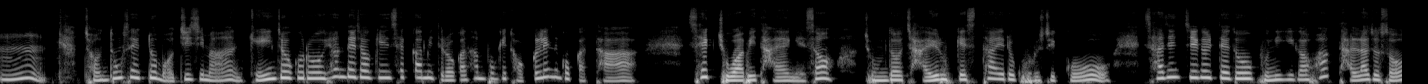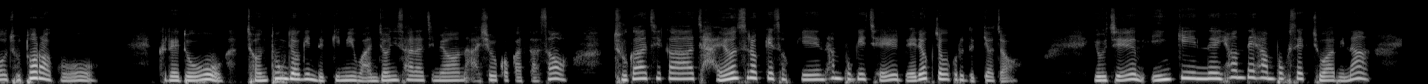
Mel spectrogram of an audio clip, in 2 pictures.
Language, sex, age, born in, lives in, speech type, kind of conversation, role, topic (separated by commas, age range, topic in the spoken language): Korean, female, 45-49, South Korea, United States, read, expert-assistant, asker, 한복 색상에는 어떤 의미와 변화가 있나요?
